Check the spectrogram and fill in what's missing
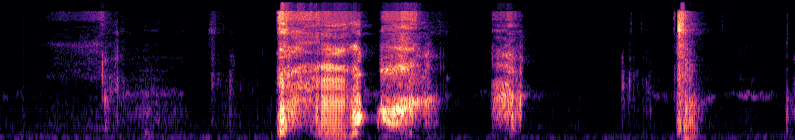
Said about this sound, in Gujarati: ઉધરસ થોડીક થઈ ગઈ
